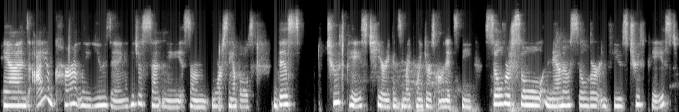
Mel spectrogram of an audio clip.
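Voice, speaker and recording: A woman giving a casual, halting product testimonial as a host, often correcting herself as she goes. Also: medium pitch, a little hiss or hum, rough recording. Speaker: host presenting wellness products. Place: library children's area. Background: children and banging in background.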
